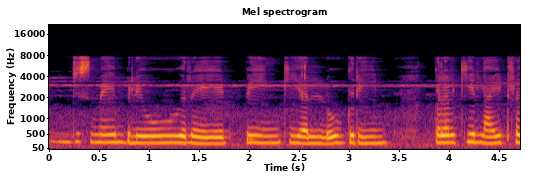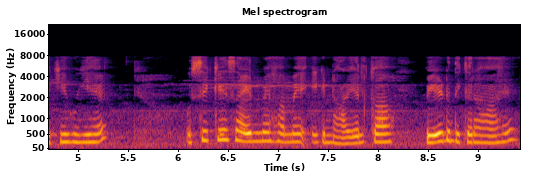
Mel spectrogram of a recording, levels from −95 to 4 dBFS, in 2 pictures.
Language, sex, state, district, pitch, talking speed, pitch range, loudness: Hindi, female, Bihar, Madhepura, 235 Hz, 155 wpm, 220-255 Hz, -16 LUFS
